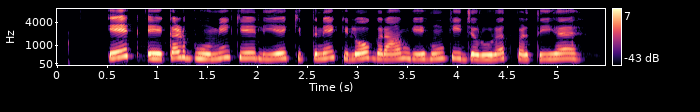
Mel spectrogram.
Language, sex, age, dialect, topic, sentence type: Hindi, female, 18-24, Garhwali, agriculture, question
